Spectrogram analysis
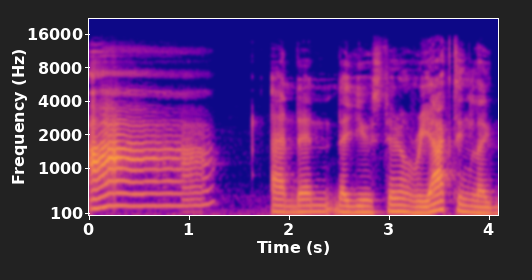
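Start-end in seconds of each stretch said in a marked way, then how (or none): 0.0-1.2 high sustained "aah"; long high-pitched mock cry; reactive outburst. Shown as a demonstration. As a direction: imitate someone about to explode. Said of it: "So this guy".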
